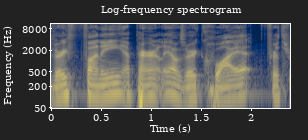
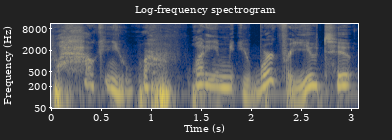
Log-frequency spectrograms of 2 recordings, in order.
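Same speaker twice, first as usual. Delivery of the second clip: incredulous; 10 semitones higher than usual. Retold or imitated. Incredulous questions to crew.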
